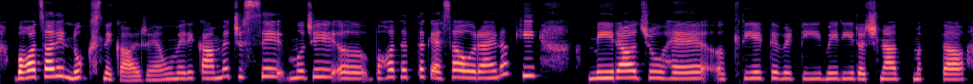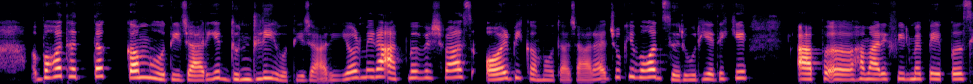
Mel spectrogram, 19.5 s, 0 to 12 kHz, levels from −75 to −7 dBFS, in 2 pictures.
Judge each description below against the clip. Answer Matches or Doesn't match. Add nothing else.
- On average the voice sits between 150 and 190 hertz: Doesn't match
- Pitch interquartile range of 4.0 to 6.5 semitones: Matches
